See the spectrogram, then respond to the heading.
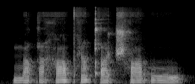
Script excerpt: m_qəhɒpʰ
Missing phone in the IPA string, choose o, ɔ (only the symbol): o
